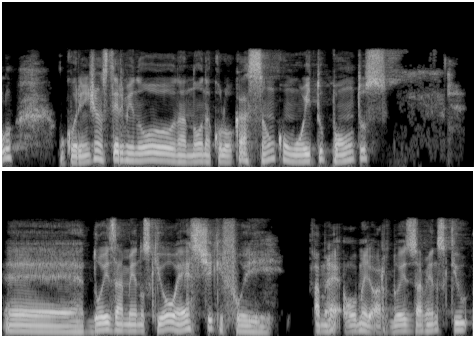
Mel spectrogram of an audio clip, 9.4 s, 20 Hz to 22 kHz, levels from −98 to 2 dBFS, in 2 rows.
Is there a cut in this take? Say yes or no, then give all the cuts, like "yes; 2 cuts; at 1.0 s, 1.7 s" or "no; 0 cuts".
no; 0 cuts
